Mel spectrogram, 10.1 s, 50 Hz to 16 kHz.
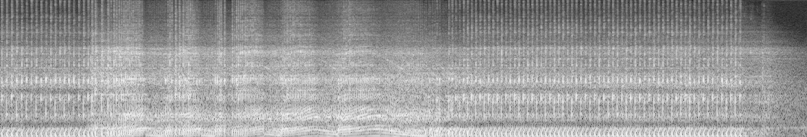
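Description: Yamaha 9.9 HP four-stroke outboard idling steadily, just after an electric key start; the sound falls away shortly before the end.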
